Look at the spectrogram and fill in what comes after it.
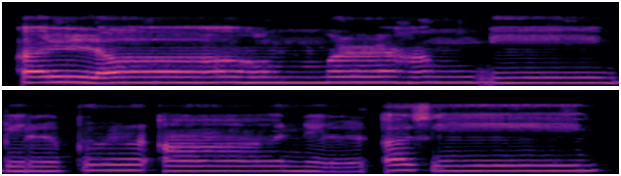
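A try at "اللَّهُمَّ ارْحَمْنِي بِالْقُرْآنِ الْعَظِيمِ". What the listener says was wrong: Just remember we learned about the gunna on meme mushaddad. So just stay here like Allahumma.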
